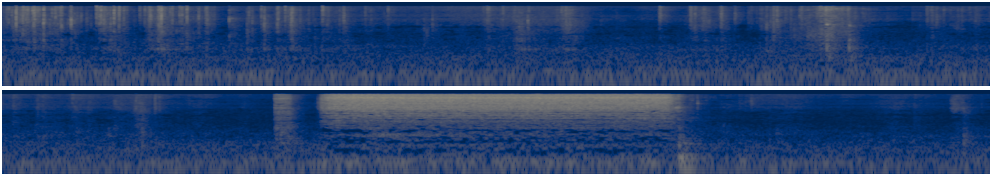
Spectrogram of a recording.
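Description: Light clicks and rustles of a plastic bag being handled on a glass beaker. About ten seconds in, a faucet runs loudly for about two and a half seconds as the beaker is filled with tap water, then shuts off suddenly.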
